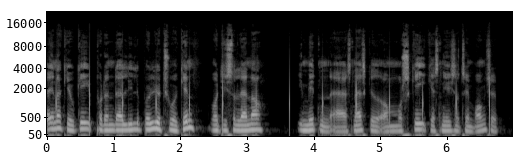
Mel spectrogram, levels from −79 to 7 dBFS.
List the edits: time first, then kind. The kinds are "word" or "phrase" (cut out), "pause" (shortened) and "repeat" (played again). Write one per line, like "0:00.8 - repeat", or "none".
none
